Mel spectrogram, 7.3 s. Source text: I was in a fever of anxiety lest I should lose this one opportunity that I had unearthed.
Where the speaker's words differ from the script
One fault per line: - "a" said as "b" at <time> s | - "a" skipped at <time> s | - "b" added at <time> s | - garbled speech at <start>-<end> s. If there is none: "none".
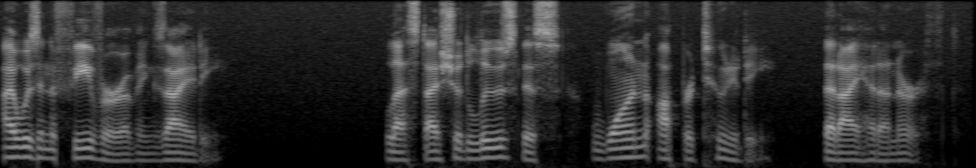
none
